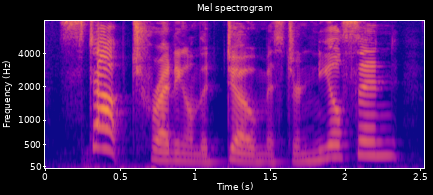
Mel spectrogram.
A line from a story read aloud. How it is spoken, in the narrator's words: snapped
